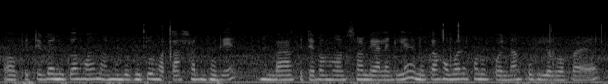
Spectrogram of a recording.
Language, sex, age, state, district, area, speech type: Assamese, female, 18-30, Assam, Jorhat, urban, spontaneous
